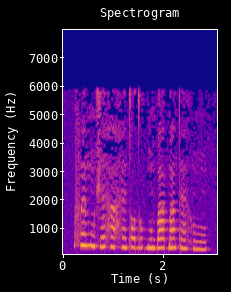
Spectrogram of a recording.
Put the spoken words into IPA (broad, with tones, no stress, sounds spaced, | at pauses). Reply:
f ɛ̃˦ m ũ˦˨ ʃ ɛ˨˦ h ã˦˨ h ɛ̃˧ t ɔ˧ d o˧ ɡ͡b ũ˧ ɡ͡b a˧ ɡ͡b ã˦ t ɛ̃˧ h ũ˨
